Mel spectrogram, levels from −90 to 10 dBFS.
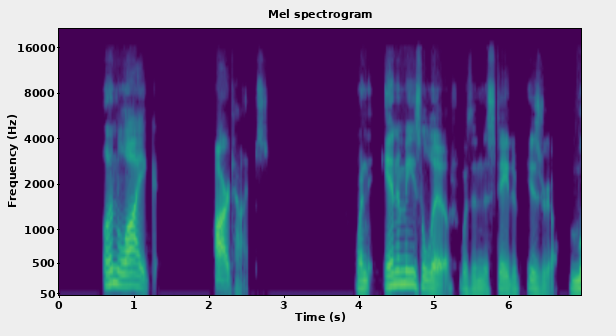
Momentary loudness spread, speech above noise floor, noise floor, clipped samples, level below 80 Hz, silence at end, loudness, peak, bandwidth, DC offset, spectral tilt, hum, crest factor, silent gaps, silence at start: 17 LU; over 69 dB; under -90 dBFS; under 0.1%; -64 dBFS; 0 s; -21 LUFS; -2 dBFS; 15 kHz; under 0.1%; -5.5 dB/octave; none; 20 dB; none; 0.6 s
